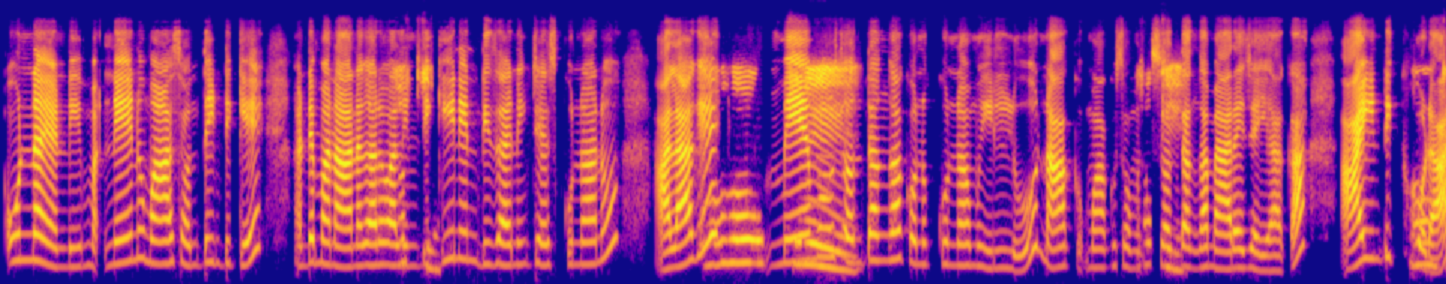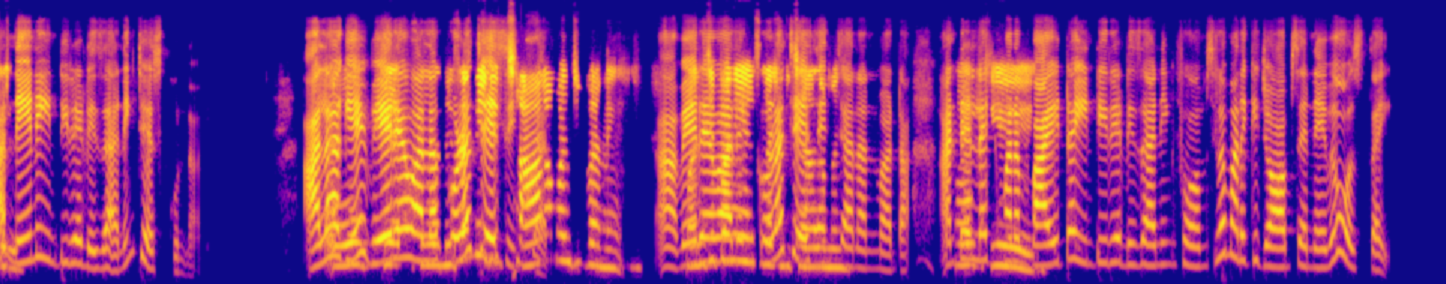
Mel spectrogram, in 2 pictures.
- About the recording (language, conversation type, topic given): Telugu, podcast, చదువు ఎంపిక నీ జీవితాన్ని ఎలా మార్చింది?
- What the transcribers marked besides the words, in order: in English: "డిజైనింగ్"; in English: "మ్యారేజ్"; in English: "ఇంటీరియర్ డిజైనింగ్"; in English: "లైక్"; in English: "ఇంటీరియర్ డిజైనింగ్ ఫర్మ్స్‌లో"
